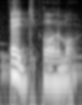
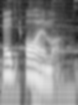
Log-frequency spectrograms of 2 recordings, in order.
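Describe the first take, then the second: First: The stress falls on the first word. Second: The stress falls on the second word. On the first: It means one apple, not two. "one apple and not two" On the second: It means an apple. "the stress falls on the noun and not on the article"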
